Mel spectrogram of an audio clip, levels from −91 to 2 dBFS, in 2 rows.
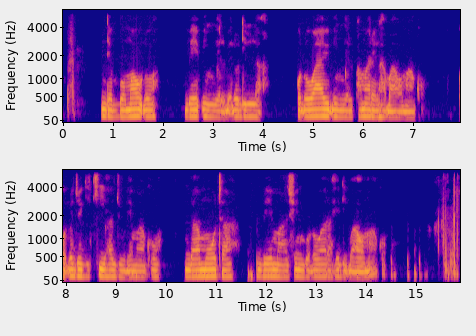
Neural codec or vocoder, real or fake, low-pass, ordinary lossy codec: none; real; 5.4 kHz; AAC, 48 kbps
